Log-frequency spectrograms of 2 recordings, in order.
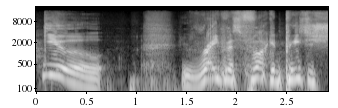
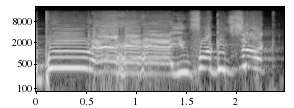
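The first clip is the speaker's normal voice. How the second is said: high jeering heckle; mock heckler jeer; 10 semitones higher, slower than usual. Drunk heckler jeering a performer, high sneer.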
